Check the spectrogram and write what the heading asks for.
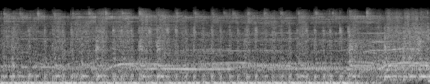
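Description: Live rock drum solo on a full drum kit: a fast, steady run of bass drum hits under constant cymbal wash.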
